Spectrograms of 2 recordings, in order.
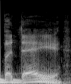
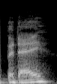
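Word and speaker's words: Beaudet: So I don't think it's Baudet. I mean, it could be, but I'm going to go with the French and the T being silent.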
